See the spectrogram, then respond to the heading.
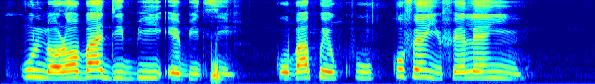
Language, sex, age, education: Yoruba, female, 15-29, tertiary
